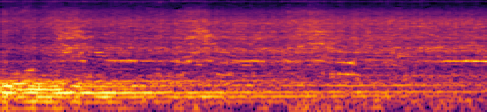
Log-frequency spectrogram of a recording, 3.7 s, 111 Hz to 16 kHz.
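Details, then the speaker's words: Honda Vario 125 KZR scooter that died when throttled, after repair: picks up cleanly on throttle blips with a steady, even exhaust note, no stumble or cut-out; the weak component was identified and fixed. "Sekarang mau hidup dan digas juga sekarang mau dia ya."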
